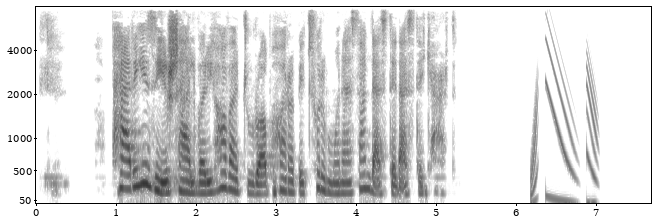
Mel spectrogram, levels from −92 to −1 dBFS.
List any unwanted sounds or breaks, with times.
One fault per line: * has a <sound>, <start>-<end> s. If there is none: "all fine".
* has a chirp, 6.2-7.0 s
